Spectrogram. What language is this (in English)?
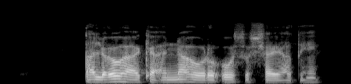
Arabic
